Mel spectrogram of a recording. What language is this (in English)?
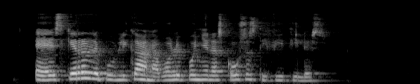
Galician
